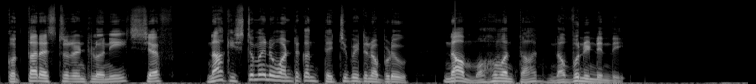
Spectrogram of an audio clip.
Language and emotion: Telugu, happy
